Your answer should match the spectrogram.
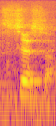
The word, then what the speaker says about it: CISA: We actually pronounce it CISA. CISA, thank you. I've been corrected.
